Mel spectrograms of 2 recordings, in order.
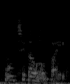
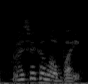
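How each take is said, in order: First: Much lower and softer, a silly deep rumble; goofy deep voice. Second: Said in the usual way. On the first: Pretend. Repeating her own line to chat as a joke, a silly deep voice. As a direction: drop into a mock deep voice for the bite.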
